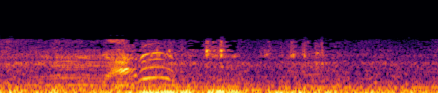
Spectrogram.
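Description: A short, wordless human vocal sound, a single pitch that rises and then falls, lasting under half a second, over a low, steady rumble.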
